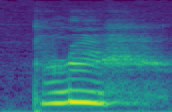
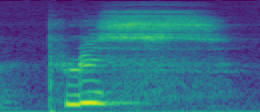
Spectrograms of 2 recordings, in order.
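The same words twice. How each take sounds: First: The final s is not sounded at all. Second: The final s is sounded as s. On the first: "On a plus devant un adjectif ou un adverbe qui commence par une consonne" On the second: "On a plus quand il y a un nom ou un verbe"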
